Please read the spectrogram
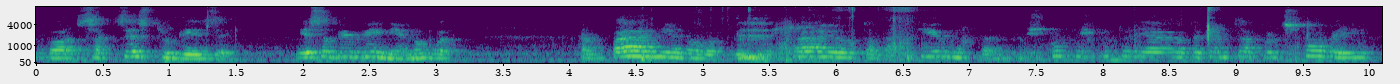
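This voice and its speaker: A woman in her sixties giving a personal testimony, telling it animatedly and with laughs. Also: sits high. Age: 60s. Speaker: business partner. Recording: echoey room, far from mic, faint hiss.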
